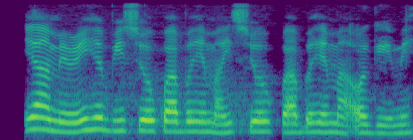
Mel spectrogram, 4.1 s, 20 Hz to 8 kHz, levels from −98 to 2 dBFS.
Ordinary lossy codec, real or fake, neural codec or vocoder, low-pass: none; real; none; 7.2 kHz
